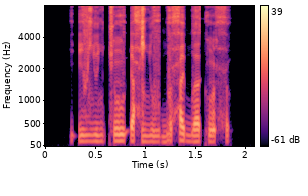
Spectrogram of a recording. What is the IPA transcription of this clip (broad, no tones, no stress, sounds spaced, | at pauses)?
ʔ i v ʎ ʉ ʎ c ũ v ʔ e ħ ʎ u v b u ħ e b ɐ k ũ ħ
